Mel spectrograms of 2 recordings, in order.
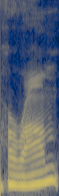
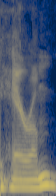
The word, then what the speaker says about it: harem: Well, I think what we have here, I think it's pronounced a haram. I think Steven Seagal has a haram of like perpetual 16 to 18-year-olds. Doing it again? It's definitely harem, but okay.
